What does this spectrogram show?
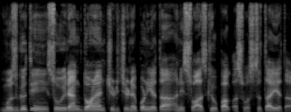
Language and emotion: Goan Konkani, neutral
